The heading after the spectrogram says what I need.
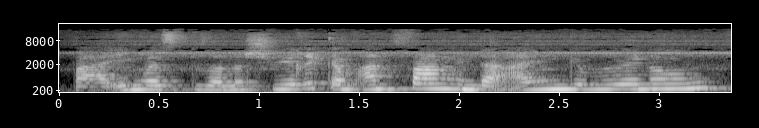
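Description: A woman's voice: sits high, fairly even intonation, brisk, darkish tone. A woman interviewer who asks short questions and often answers with a brief "mhm". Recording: echoey room with faint noise.

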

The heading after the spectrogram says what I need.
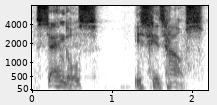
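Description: A man's voice: slow, slight background noise. A middle-aged man, a pastor, preaching a sermon on a large church stage into a handheld microphone, telling stories with humorous asides. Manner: animated storytelling with humorous asides, pitch swinging widely.

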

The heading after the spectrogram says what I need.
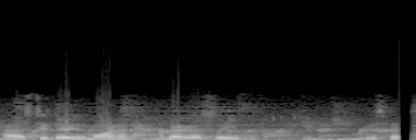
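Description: A man's voice: medium pitch, level tone, fast, highs cut off. A teenage young man chatting casually in a slangy, profane way to a handheld camera. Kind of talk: casual vlog chat. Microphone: handheld camera close by. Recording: noisy handheld camera recording.

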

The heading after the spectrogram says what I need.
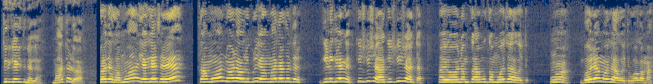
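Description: A woman with a rural Karnataka Kannada accent playing a meddlesome village woman who goads and teases with quick jibes in an amateur family skit. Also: extremely high pitch, dark tone. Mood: mocking. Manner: teasing, goading, quick jibes.

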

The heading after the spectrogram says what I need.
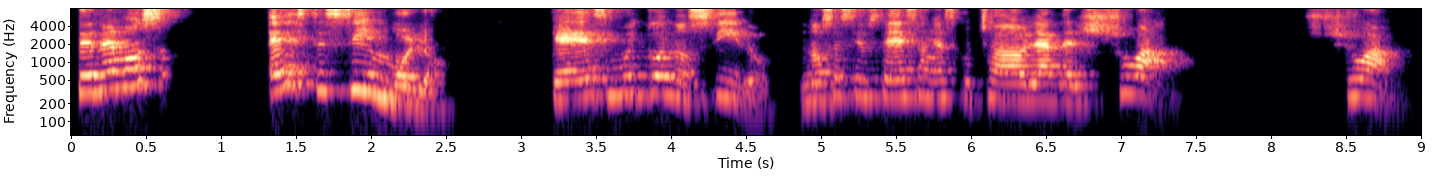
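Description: A woman leads a pronunciation lesson, drawing out each vowel so her students can copy it. Her voice is bright and fairly high, and she speaks very slowly. The room around her has a noticeable echo. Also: lively intonation. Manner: slow and deliberate, drawing out each vowel and code-switching to English. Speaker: pronunciation teacher. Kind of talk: classroom lesson, modeling sounds for students to repeat.

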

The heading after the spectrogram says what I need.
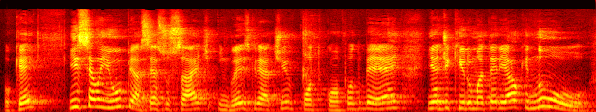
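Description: A man's voice: sits high, animated, moderate pace. A man with a Brazilian Portuguese accent teaching an English grammar lesson, patiently repeating points with examples. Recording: roomy echo.

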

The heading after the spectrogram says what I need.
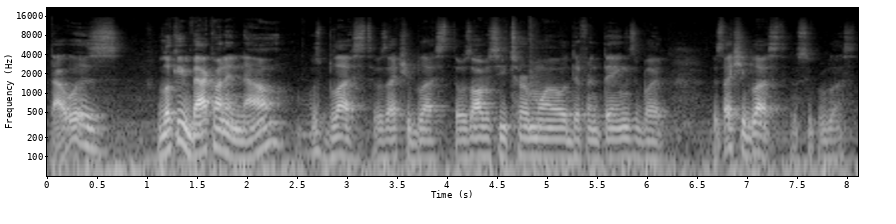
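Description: A young man raised in Canada, answering interview questions in a relaxed, emphatic way and often repeating his key phrases. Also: deep voice, brisk. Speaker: guest rapper. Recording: roomy echo, faint background noise.

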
